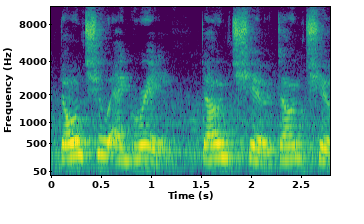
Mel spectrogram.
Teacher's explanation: when t and y kind of words are together then american people tend to pronounce it as like cha sound so like don't you agree don't chew don't chew it's not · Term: ch sound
